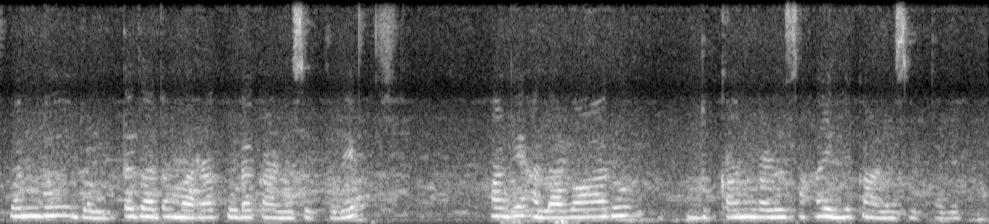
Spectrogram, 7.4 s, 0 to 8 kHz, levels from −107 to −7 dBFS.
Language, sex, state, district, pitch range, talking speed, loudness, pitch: Kannada, female, Karnataka, Bidar, 240-280 Hz, 90 wpm, -14 LUFS, 260 Hz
